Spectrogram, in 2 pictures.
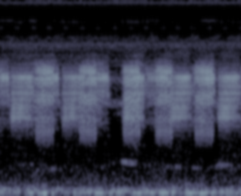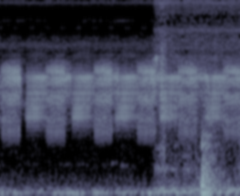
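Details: Khiat, small rice-field frogs, croaking at evening beside paddy fields. Short raspy pulses repeat in an even chain of roughly three per second, with a soft high trill behind them. A sudden knock and rustle come near the end.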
